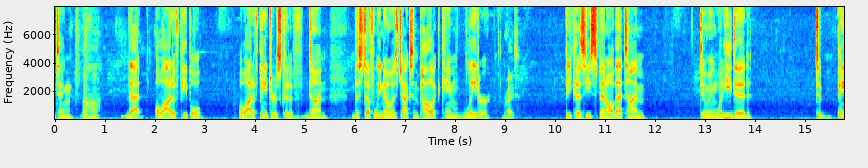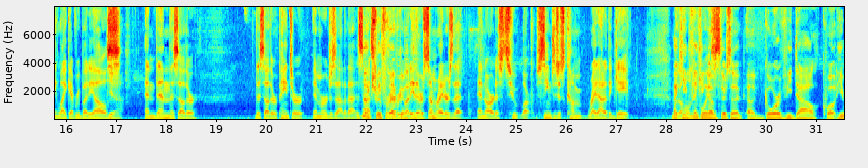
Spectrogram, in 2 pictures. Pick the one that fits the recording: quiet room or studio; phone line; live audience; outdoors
outdoors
